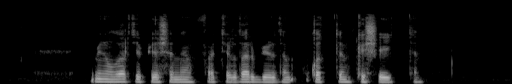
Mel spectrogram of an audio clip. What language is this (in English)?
Bashkir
